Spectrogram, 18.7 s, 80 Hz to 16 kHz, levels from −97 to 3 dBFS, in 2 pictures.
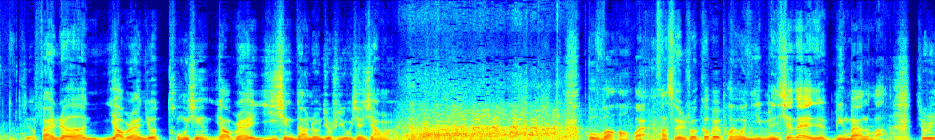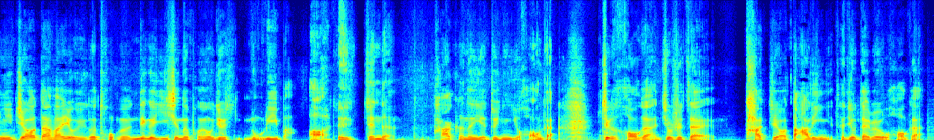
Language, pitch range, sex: Chinese, 100-145 Hz, male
